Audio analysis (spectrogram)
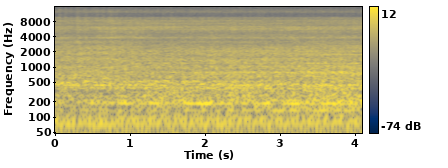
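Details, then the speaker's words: Old Chevy truck revived after sitting 14 years in the woods, fuel pump reconnected, has oil pressure: loud ragged idle with uneven hiss, running but not smooth. "i got it to run it was idling not super smooth but i mean it was idling"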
